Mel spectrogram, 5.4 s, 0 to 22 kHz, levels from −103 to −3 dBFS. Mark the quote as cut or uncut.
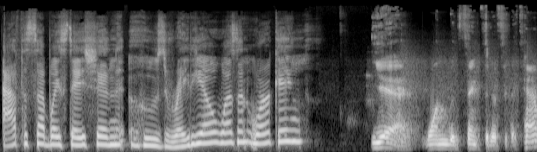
uncut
